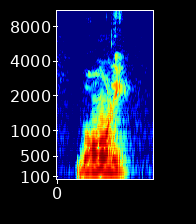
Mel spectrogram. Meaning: 1. to shake 2. to do (some work) 3. to do 4. to masturbate (another person) 5. to masturbate
- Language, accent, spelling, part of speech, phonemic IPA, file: French, France, branler, verb, /bʁɑ̃.le/, LL-Q150 (fra)-branler.wav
